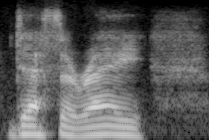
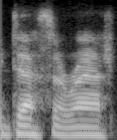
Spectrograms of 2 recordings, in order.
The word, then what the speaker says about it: Deseret: the state of Deseret maybe it's called Desiree but I'll say desirash pronounce the the T at the end and apparently the word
